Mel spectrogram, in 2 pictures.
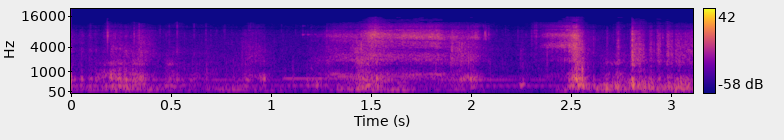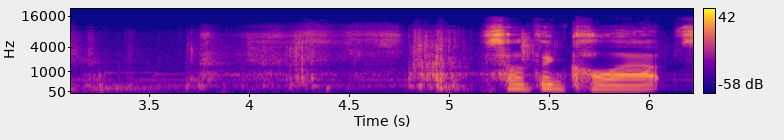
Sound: footsteps crunching

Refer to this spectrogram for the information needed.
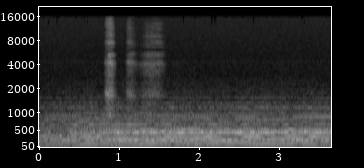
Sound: sobbing

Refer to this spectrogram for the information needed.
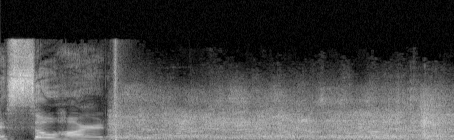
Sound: students chatter

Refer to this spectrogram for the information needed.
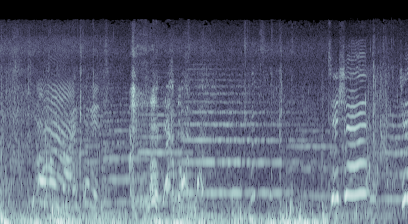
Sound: laughing

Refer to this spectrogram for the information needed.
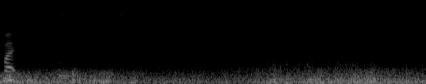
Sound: wind blowing

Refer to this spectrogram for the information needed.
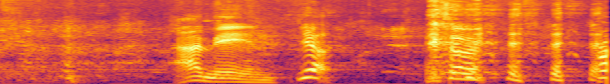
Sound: laughs

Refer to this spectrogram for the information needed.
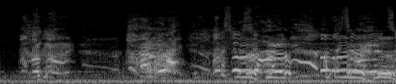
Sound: Carlos muttering

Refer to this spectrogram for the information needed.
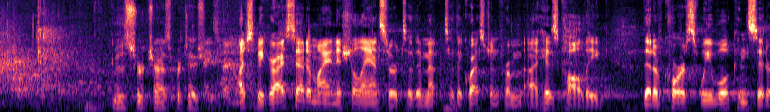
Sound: applause

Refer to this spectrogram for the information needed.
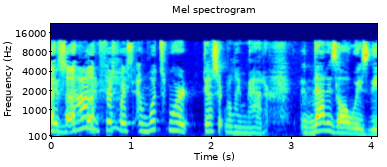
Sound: laughter

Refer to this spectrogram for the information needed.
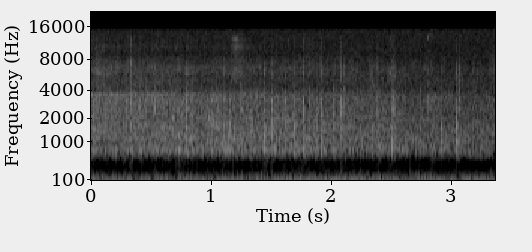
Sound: machine sound

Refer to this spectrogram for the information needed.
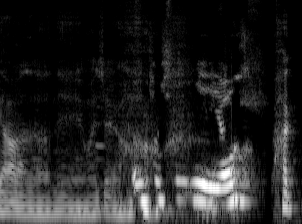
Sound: Korean

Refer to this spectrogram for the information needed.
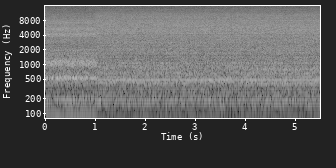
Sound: vacuum cleaner whirring

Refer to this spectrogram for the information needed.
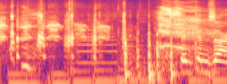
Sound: laughing

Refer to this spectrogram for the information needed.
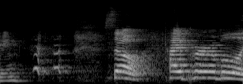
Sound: laughs

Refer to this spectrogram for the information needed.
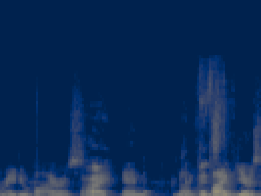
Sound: laughs

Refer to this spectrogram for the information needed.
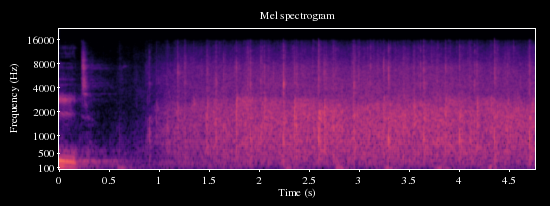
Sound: audience applauding

